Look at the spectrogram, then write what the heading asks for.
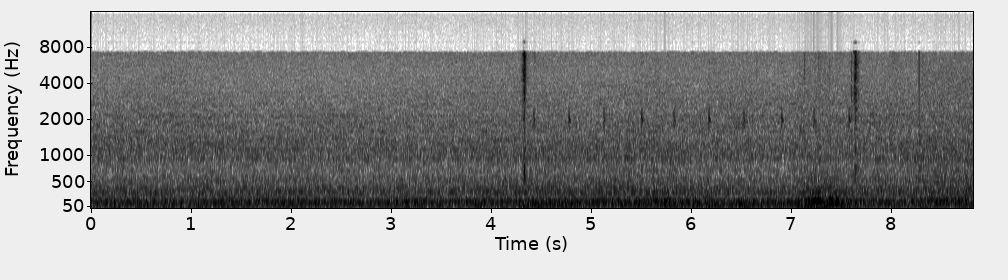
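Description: A car drives at night on the I-5 highway, giving a steady, low rumble that stays even throughout, with a few faint ticks on top.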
